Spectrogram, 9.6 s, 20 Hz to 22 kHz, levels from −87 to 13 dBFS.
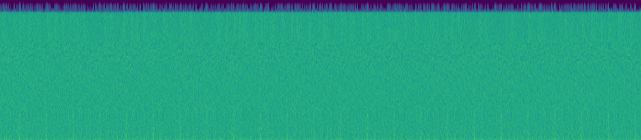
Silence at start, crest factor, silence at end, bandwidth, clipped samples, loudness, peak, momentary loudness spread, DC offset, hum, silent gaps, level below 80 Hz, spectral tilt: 0 s; 10 dB; 0 s; over 20 kHz; 0.2%; -7 LUFS; 0 dBFS; 0 LU; under 0.1%; none; none; -32 dBFS; -0.5 dB/octave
